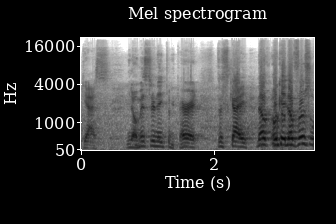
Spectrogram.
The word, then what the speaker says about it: Perrott: I say Nathan Perrott. Phonetically it should be Perrott, but I go with Perrott.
